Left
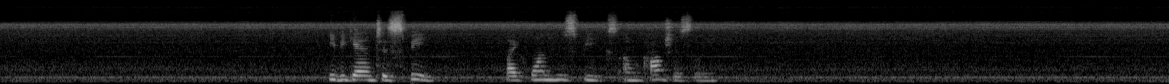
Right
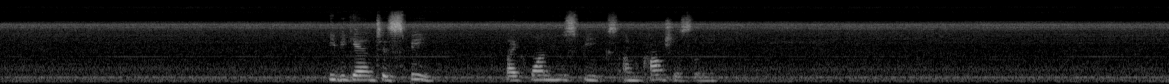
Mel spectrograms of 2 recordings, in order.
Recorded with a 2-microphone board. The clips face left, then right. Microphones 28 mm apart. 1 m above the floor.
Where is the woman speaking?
20° left (ahead or behind), 1.1 m; by 7.2 s centre (ahead or behind), 3 m.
